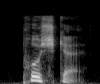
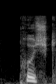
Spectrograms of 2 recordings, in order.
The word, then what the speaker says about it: pushke: Pushke, and it's spelled P as in Paul, U-S-H-K-E. Pushke.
